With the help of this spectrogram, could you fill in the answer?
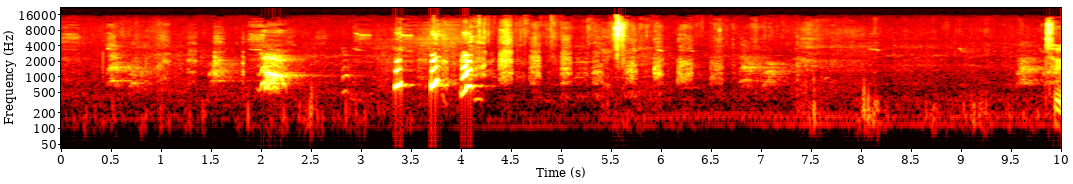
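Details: German Shepherd, a seven-month-old male, barks at someone amid a person's encouraging voice; one louder bark near two seconds, then a quick run of three sharp barks, then quieter sounds and a low hum.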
